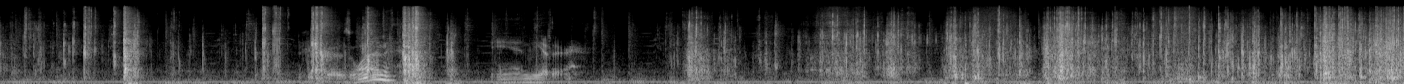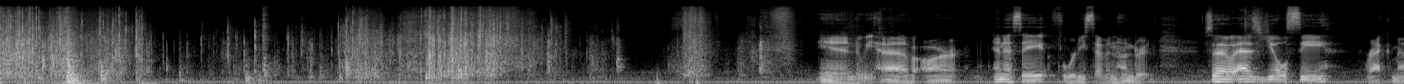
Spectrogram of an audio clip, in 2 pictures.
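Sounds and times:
plastic bag crinkling: 0.0s - 21.2s.

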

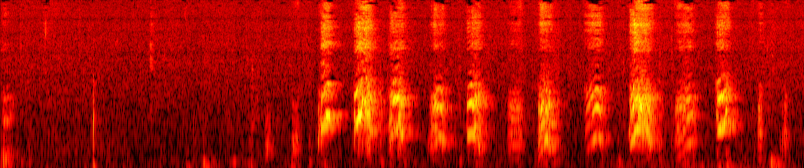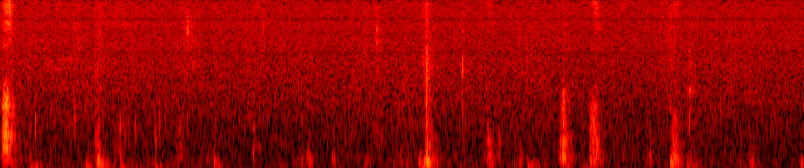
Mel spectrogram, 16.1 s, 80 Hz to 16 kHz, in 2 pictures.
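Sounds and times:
puppy whimpering squeals: 2.9s - 8.2s.

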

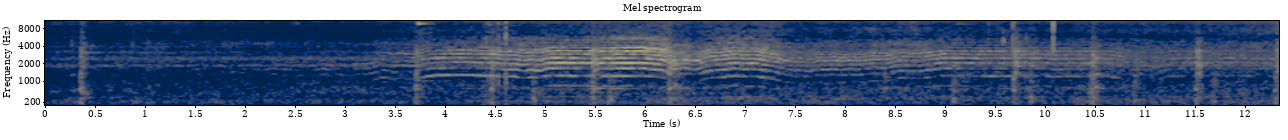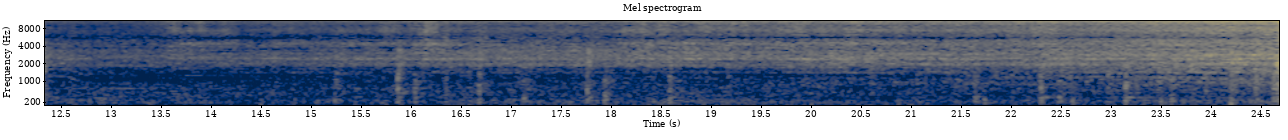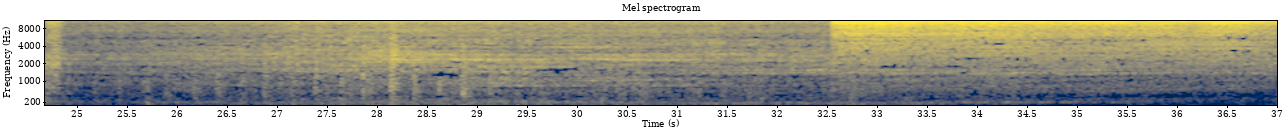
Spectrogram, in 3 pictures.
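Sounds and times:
steam locomotive hissing: 3.7s - 37.0s
loud hiss of escaping steam: 13.3s - 37.0s.

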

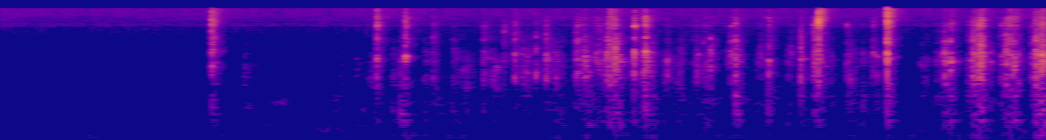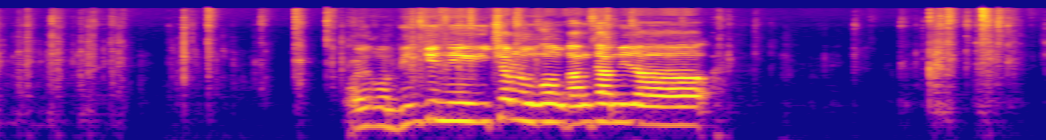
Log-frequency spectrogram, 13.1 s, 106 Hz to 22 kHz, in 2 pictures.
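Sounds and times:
plastic pouch crinkling: 2.1s - 13.0s.

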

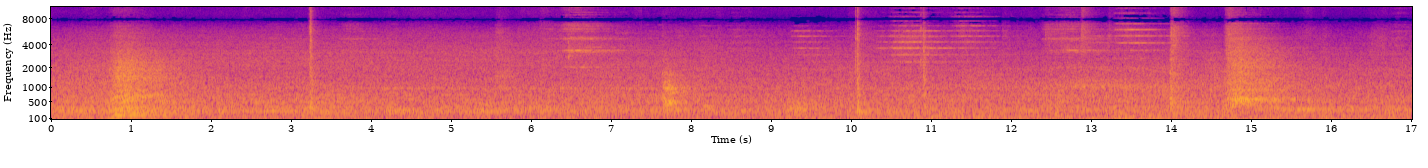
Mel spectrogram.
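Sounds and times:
short high-pitched squeals: 6.2s - 7.3s.

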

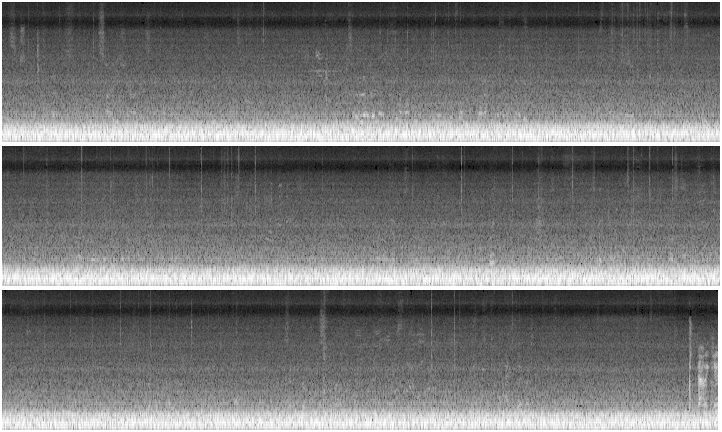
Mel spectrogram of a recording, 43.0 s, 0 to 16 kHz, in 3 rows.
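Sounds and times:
jet engine drone: 0.0s - 43.0s
low hum: 0.0s - 43.0s.

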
